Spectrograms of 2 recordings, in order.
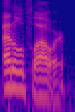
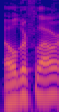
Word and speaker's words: elderflower: I always like um any drink with edible flour. Okay. Is that how you say it? Uh elderflower.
